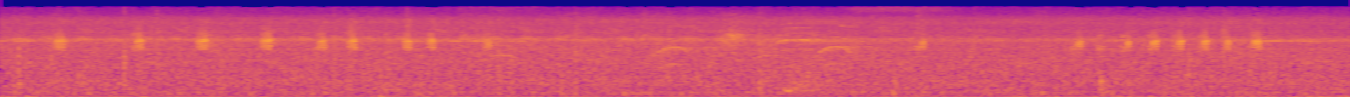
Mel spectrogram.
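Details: Strawberry poison dart frog, O. pumilio, in Hitoy Cerere Biological Reserve, Costa Rica, where color varieties abound: short high chirps in loose clusters separated by pauses, set against a steady background hiss of forest insects.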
